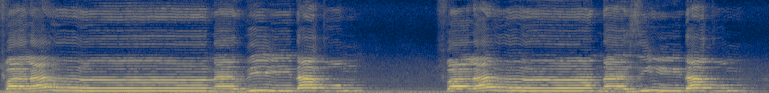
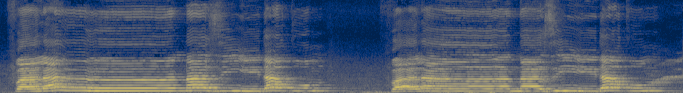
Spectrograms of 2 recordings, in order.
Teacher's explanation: Jadi nunnya kita leburkan atau kita hilangkan, dan huruf lamnya kita langsung masukkan ke huruf nun dengan cara kita dengungkan. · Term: idgham bi gunnah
